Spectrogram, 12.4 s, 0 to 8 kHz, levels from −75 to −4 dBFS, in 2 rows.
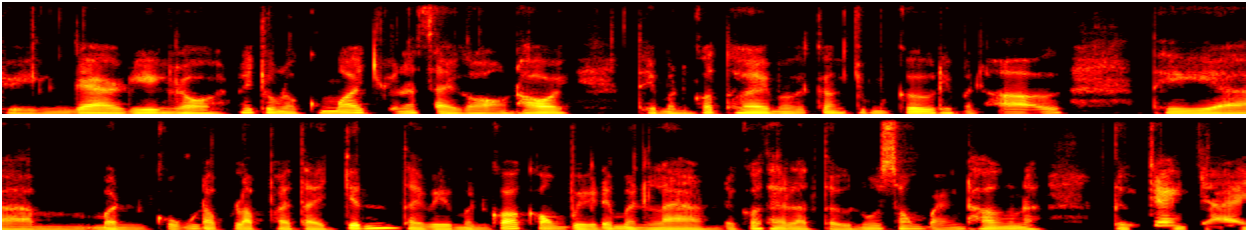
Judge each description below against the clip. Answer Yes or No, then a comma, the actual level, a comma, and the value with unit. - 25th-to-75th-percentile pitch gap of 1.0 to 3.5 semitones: Yes, average, 3.0 semitones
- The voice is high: No, low, 105 Hz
